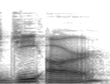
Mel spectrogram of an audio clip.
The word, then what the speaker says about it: Gryba: So it's Gryba.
